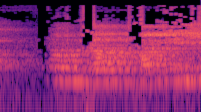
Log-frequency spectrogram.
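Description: Cantonese opera (yuequ) singing: a voice holds long sustained notes, dipping briefly about half a second in before the next held note starts.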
